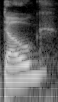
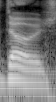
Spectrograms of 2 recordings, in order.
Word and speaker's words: doge: way to pronounce it like i've heard people pronounce it dog it's like like i've heard no i've heard people pronounce it doggy yep i've heard that too i've heard i'm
